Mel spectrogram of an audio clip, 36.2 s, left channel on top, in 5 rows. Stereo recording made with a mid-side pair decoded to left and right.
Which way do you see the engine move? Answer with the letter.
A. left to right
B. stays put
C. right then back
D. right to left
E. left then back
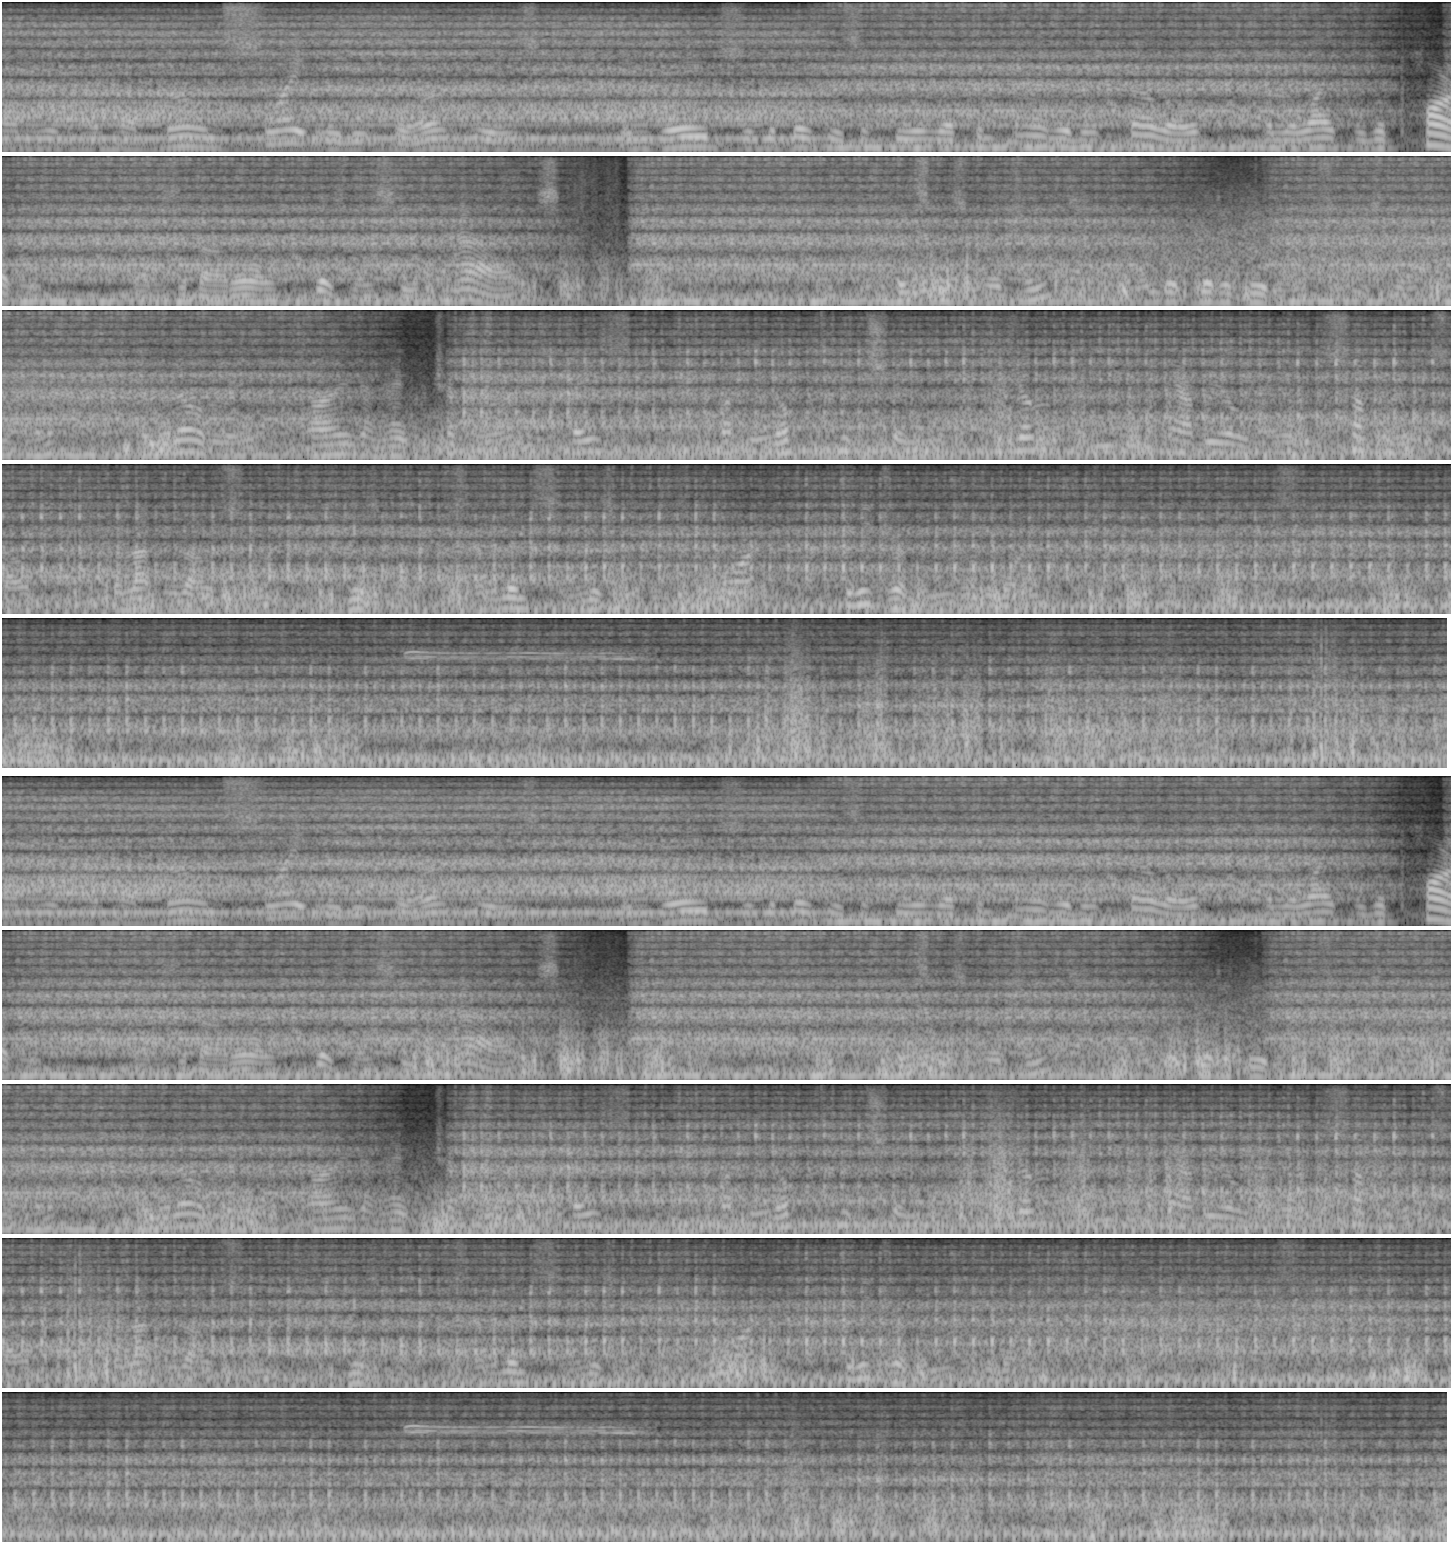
B.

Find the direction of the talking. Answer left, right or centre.
left.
